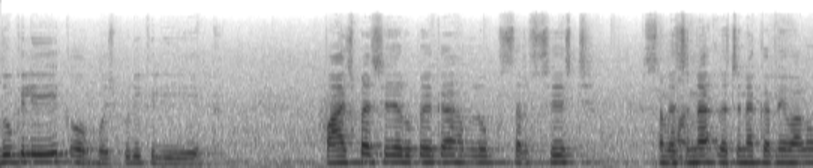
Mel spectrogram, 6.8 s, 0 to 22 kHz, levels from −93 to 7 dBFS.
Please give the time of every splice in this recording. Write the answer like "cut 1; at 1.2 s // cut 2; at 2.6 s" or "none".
none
